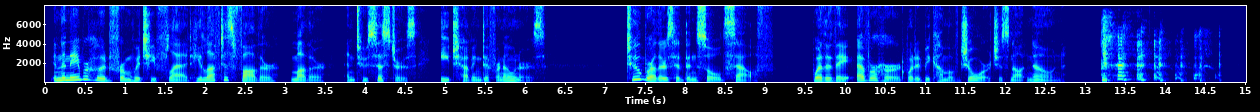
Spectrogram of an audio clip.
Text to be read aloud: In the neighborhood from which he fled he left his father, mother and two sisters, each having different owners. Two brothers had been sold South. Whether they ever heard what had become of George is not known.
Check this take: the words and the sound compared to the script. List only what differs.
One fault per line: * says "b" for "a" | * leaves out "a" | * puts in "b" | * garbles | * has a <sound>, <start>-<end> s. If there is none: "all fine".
* has a laugh, 13.2-14.7 s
